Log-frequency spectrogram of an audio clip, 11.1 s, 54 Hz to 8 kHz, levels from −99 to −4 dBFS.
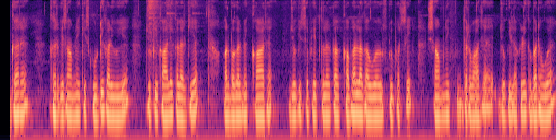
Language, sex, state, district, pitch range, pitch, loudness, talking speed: Hindi, male, Bihar, Supaul, 130-145 Hz, 135 Hz, -24 LUFS, 220 wpm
